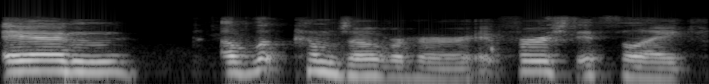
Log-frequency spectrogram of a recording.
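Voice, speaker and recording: A man's voice: on the high side, lively intonation, slow, muffled recording. A man improvising narration as game master of a tabletop roleplaying session.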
